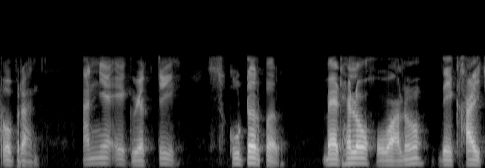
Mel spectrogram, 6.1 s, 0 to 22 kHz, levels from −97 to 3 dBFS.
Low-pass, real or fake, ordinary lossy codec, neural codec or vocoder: 5.4 kHz; real; none; none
